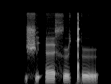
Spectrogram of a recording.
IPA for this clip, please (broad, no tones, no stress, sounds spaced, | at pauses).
ʃ ɪ ʔ æ x ə˞ ǃ ə˞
